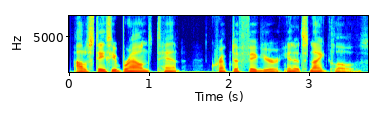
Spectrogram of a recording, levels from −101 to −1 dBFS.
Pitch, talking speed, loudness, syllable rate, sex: 95 Hz, 190 wpm, -21 LUFS, 4.9 syllables/s, male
